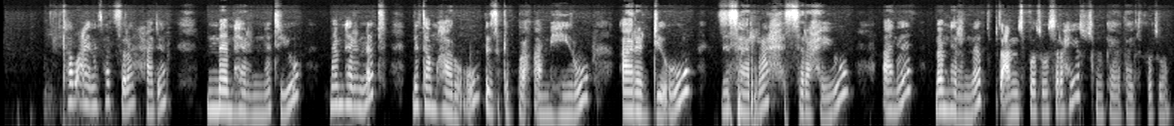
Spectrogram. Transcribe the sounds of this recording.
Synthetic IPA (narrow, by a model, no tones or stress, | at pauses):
kʰaβʕajnɐt̪ʰat̪sɨɾaħħad̪ɐ | mɐmhɨɾɨnːɐt̪ʰɨjːu | mɐmhɨɾɨnːɐt̪ | nɨt̪ʰɐmɦaɾṵʔṵbɨzɨɡɨba̰ʔamɦiɾu | ʔaɾɐd̪ḭʔu | zɨsɐrːaħsɨɾaħɨjːu | ʔanɐ | mɐmhɨɾɨnːɐt̪bɨt̪ʼa̰ʕmizɨfot̪ʰwosɨɾaħɨjːusɨskumkʰajat̪ʰajt̪ʰɨ̥fot̪ʰwu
